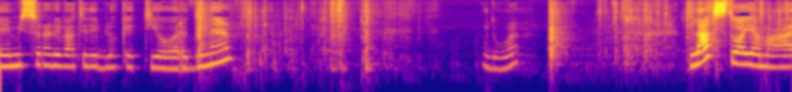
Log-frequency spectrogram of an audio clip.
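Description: Card paper rustles as it is handled close by.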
